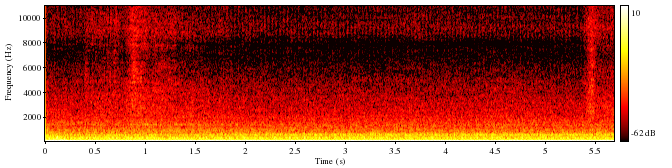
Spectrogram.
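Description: A car engine hums low and steady, heard from inside the car.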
